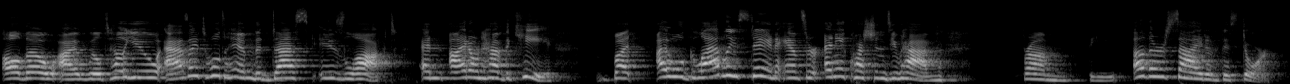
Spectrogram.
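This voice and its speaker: A woman's voice: high voice, animated, measured pace, fairly bright tone. An actress playing a nervous, fussy castle museum historian in an adventure game, bookish and hesitant as she eagerly explains. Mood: explanatory. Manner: hesitant, repeating words, bookish. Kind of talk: scripted adventure game dialogue. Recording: roomy, echoing voice.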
